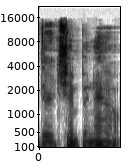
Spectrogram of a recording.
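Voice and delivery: put-on whispering voice. Retelling a short video clip where a woman leans in: imitating a whisper. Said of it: "whispers to the camera".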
